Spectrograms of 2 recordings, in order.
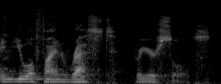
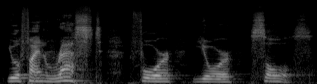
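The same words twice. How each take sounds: First: Said in the usual way. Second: Very slow, rest leaned on hardest; slow emphasis. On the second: Acted. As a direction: let each word land, stressing rest. Repeat, much slower.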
